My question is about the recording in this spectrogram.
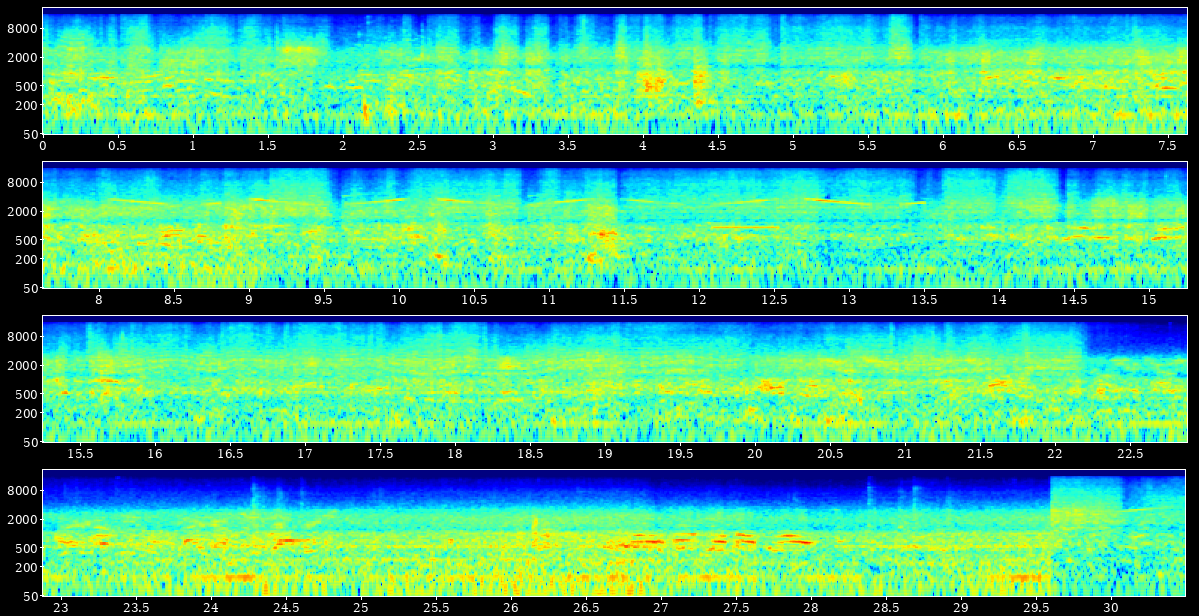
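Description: Fireground noise: diesel fire apparatus running with a steady low hum, hose streams spraying water, and voices in the background. A repeated chirping electronic tone sounds for a few seconds in the middle.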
